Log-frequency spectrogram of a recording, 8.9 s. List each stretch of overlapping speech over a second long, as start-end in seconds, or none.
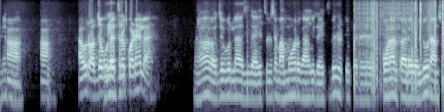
none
